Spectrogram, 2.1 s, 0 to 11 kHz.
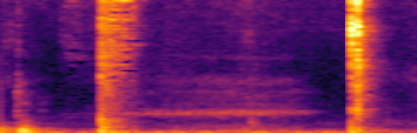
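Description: Two sharp metallic clicks from an 8 mm wrench being handled over an open motorcycle cylinder head, about a second apart. The second click is louder, and a faint ring follows the first.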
